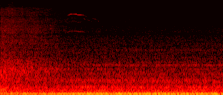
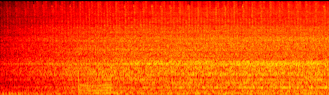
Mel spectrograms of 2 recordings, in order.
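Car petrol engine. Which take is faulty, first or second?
second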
